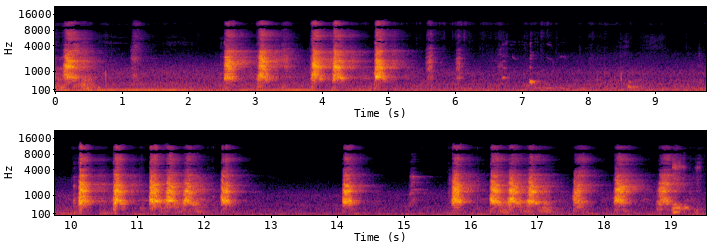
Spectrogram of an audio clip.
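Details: Barking from a male Keeshond outdoors in a backyard: quick runs of sharp, rough barks in bursts, a long near-silent pause midway, then renewed rapid barking with several barks per second.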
